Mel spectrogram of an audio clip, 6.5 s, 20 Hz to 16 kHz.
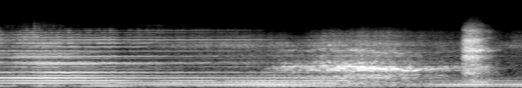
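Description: A car driving fast on a road, its engine droning as tires squeal in a long skid that swells and then ends with a sharp burst, staged as a 1947 radio drama sound effect.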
